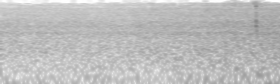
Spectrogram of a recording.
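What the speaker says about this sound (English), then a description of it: "Check out that wind." Strong wind gusting outdoors in dreary, cloudy weather, a steady low rumble of buffeting air across the microphone with a louder gust near the end and no voices.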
